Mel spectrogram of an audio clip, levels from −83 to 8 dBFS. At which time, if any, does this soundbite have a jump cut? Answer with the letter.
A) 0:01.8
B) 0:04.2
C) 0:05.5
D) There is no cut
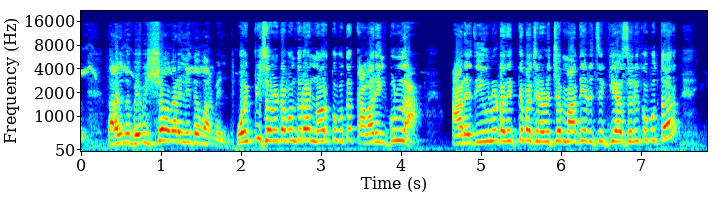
A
